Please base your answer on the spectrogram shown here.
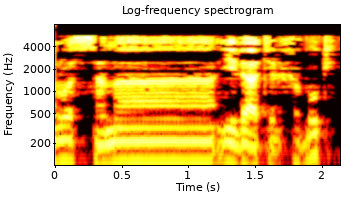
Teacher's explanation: هذا مد متصل يمد مقدار 4 حركات ولا يقل عن 4 حركات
